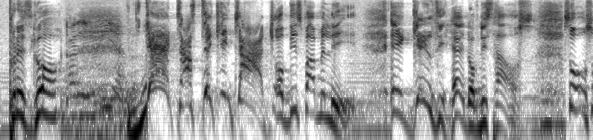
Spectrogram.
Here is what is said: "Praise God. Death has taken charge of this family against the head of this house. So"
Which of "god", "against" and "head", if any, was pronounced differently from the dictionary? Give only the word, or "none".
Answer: none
